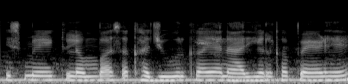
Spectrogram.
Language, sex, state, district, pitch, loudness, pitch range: Hindi, female, Bihar, Patna, 190 Hz, -13 LUFS, 185-195 Hz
